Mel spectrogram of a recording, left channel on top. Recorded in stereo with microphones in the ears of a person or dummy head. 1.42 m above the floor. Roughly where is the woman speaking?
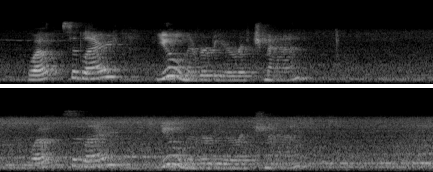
Left.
